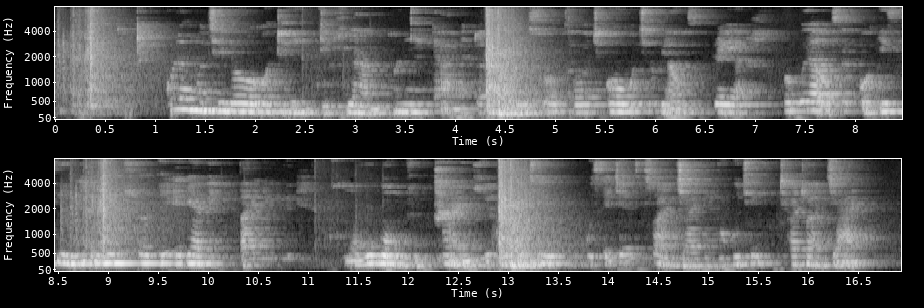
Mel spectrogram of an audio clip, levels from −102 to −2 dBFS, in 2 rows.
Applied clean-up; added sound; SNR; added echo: none; Slam; 7 dB; reverberation time 0.6 s.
